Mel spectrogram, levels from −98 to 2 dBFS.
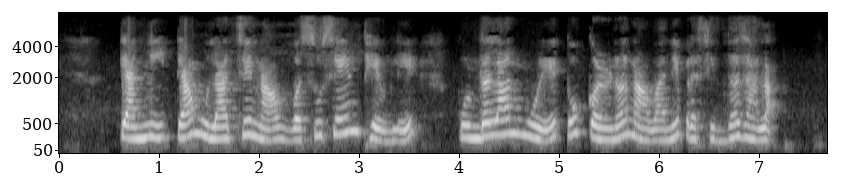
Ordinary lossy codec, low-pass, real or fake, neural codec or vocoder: AAC, 32 kbps; 7.2 kHz; real; none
